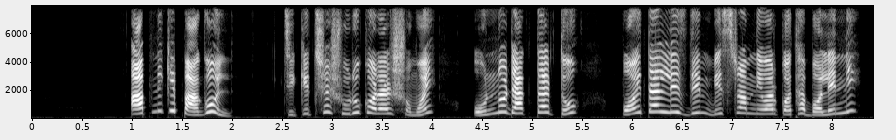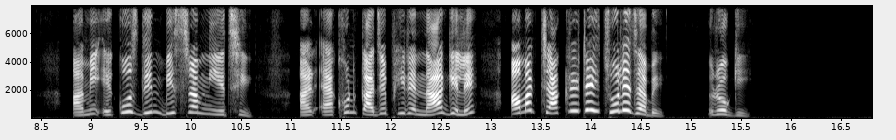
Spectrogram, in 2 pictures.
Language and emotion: Bengali, angry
